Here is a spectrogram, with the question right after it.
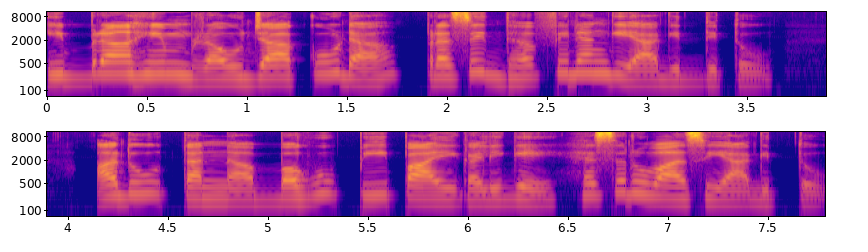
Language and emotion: Kannada, neutral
